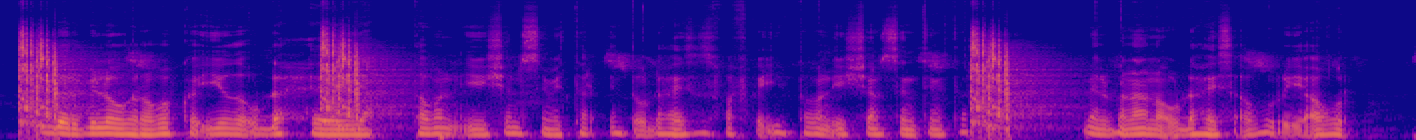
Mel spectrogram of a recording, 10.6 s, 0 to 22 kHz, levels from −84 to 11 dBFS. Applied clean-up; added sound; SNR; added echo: none; Mechanisms; 2 dB; none.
